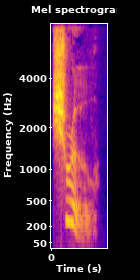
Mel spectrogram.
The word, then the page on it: shrew: British English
